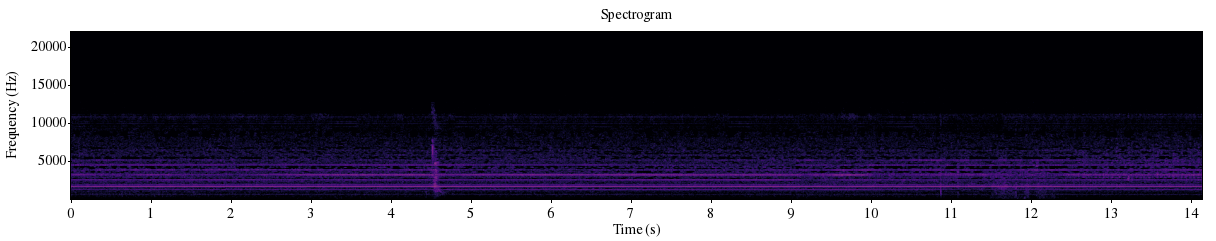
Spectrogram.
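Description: Near silence: only a faint, steady electrical hum of several held tones on the broadcast feed, with one faint click about four and a half seconds in.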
